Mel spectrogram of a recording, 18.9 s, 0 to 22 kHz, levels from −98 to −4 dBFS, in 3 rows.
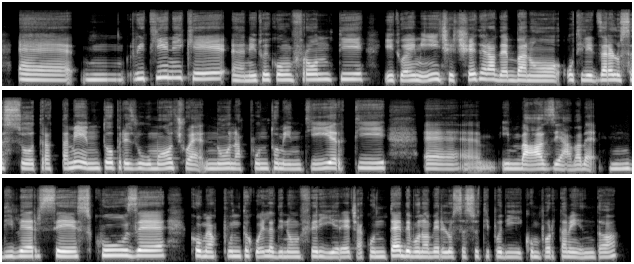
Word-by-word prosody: ehm, 220 -2 0
mhmm, 225 -1 -5
ritieni 300 +4 -1
che, 260 0 +1
nei 195 -1 -1
tuoi 220 +1 0
confronti 235 +2 -1 0.2
i 200 - -1
tuoi 200 0 0
amici 215 +3 0
eccetera, 235 +3 +3
debbano 195 -2 +1
utilizzare 215 0 +2
lo 215 - +3
stesso 200 -1 -1
trattamento 205 +2 0
presumo, 200 -1 -1
cioè 195 -5 -3
non 195 +1 -2
appunto 200 +2 -4
mentirti, 205 +3 -1 0.3
ehm, 190 +3 -5
in 190 0 -3
base 180 0 +4
a 155 - -3
vabbè, 175 +1 -4
uhm, 190 0 -4
diverse 200 0 +4
scuse, 225 0 +4 0.2
come 210 -3 +3
appunto 205 +2 -2
quella 195 +1 0
di 190 - -4
non 190 0 -2
ferire, 185 -2 -1
cioè 190 - -7
con 190 -1 -3
te 220 -1 +7
devono 195 -3 +4
avere 190 0 -1
lo 185 - +1
stesso 190 +2 -3
tipo 195 0 -5
di 180 -1 -5
comportamento? 185 -1 -3
200 Hz, 145 wpm, -21 LUFS, 190-220 Hz, 0.3 s, te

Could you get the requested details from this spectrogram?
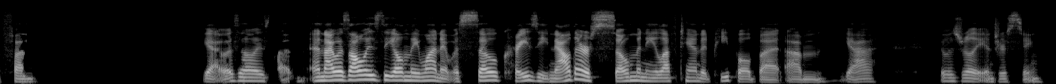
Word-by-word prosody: fun 130 -1 -6 1.7
Yeah, - - -2
it - - -6
was 165 - -5
always 160 -2 -1
fun, - - -8 0.2
and 175 +3 +3
I 185 - +9
was 205 0 +5
always 215 0 +7
the 195 -1 +2
only 190 -2 +3
one, 185 -3 +2
it 135 - -2
was 140 - -6
so 190 +1 +2
crazy, 175 -5 -2
now 140 +8 +5
there 225 -2 +4
are - - +5
so 155 -2 -1
many 170 -5 -3
left-handed 155 -3 -3
people, 155 -9 -6
but, 110 -2 -5
um, 115 +1 -8
yeah, 135 -7 -8 0.7
it - - -11
was 155 -1 -10
really 145 -2 -4
interesting. 130 0 -11
160 Hz, 175 wpm, -24 LUFS, 135-185 Hz, 1.7 s, I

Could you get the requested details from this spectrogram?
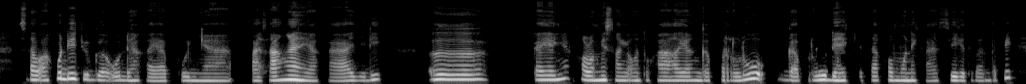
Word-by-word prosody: setau 215 -2 -1
aku 205 - -4
dia 265 0 +8
juga 210 -4 -4
udah 185 0 -2
kayak 165 -2 -5
punya 170 -1 -3 0.2
pasangan 190 +5 +5
ya 170 - -6
Kak 170 +2 -5
jadi, 180 +4 -4 0.6
eee, 225 0 +4 0.5
kayaknya 210 +4 +3
kalau 210 -5 0
misalnya 190 -2 -1
untuk 185 +1 -9
hal-hal 185 0 -2
yang 185 - -1
nggak 180 0 -7
perlu, 195 +8 +2 0.2
nggak 185 -3 -5
perlu 200 +2 +1
deh 185 0 +3
kita 185 +1 -10
komunikasi 180 -2 -3 0.2
gitu 180 - -26
kan. 175 +1 -11
Tapi, 310 +10 -7
185 Hz, 165 wpm, -20 LUFS, 180-210 Hz, 0.6 s, dia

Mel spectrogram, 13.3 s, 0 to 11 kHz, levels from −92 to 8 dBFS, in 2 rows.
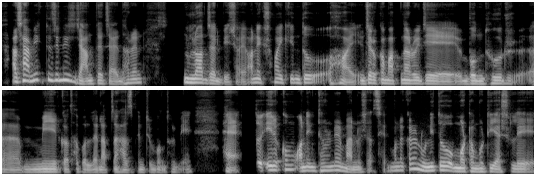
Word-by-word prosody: আচ্ছা 175 +5 +5
আমি 215 - +3
একটা 250 - -2
জিনিস 235 -1 +5
জানতে 110 +3 +1
চাই। 95 -2 -3
ধরেন 140 +3 -2 0.7
লজ্জার 120 -8 +2
বিষয়। 90 +1 -7
অনেক 145 -1 +1
সময় 155 -3 -2
কিন্তু 140 0 +1 0.4
হয়। 80 - 0 0.2
যেরকম 130 -2 +2
আপনার 120 +1 +2
ঐ - - +3
যে 105 - +4 0.5
বন্ধুর 105 +2 +2 0.4
আ - - -5 0.4
মেয়ের 100 -1 +2
কথা 95 - -8
বললেন, 90 0 -5
আপনার 95 +2 -6
হাসব্যান্ড 90 +1 -6
এর - - -7
বন্ধুর - - -10
মেয়ে। - - -13 0.4
হ্যাঁ, - - +1 0.2
তো - - -2
এরকম 165 +3 +2
অনেক 140 0 +3
ধরনের 150 +1 0
মানুষ 90 0 -2
আছেন। - - -6
মনে 150 0 -2
করেন 205 0 +2
উনি 145 +1 +6
তো 160 - +5 0.2
মোটামুটি 115 -1 +1
আসলে 105 +1 -2
115 Hz, 180 wpm, -25 LUFS, 100-145 Hz, 0.7 s, উনি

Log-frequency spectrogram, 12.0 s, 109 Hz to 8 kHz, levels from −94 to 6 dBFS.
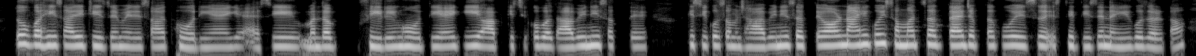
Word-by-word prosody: तो 280 0 +5
वही 250 -1 +3
सारी 245 0 +1
चीज़ें 230 -1 -3
मेरे 225 -1 -3
साथ 225 0 -4
हो 215 -2 0
रही 210 +1 -6
हैं। 215 0 -4
ये 225 +1 -8
ऐसी 230 +2 -3
मतलब 225 0 +1 0.3
फ़ीलिंग 230 0 +1
होती 230 0 -1
है 230 +1 +1
कि 245 +1 0
आप 225 -2 +2
किसी 230 -1 -12
को 235 - -3
बता 220 -2 +2
भी 235 +2 +1
नहीं 255 +1 +5
सकते। 225 -2 -9 0.4
किसी 250 -1 -4
को 250 +1 0
समझा 225 -2 -1
भी 235 +2 -4
नहीं 250 +1 +3
सकते 245 0 -1
और 245 +1 +6
ना 260 -1 +6
ही 265 +2 +4
कोई 290 +2 +4
समझ 255 -3 +3
सकता 255 -2 +3
है 250 - +6
जब 255 -1 0
तक 245 - -3
वो 250 0 0
इस 240 -2 +1
स्थिति 235 -1 -3
से 245 +3 -2
नहीं 225 -2 -1
गुज़रता। 220 -1 -4
235 Hz, 220 wpm, -24 LUFS, 225-245 Hz, 0.4 s, और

